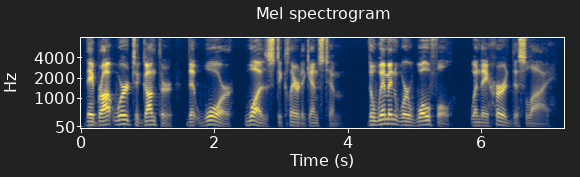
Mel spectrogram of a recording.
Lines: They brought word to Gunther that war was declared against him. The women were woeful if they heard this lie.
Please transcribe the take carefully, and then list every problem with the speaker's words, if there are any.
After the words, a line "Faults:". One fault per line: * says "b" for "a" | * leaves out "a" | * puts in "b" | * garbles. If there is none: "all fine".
They brought word to Gunther that war was declared against him. The women were woeful when they heard this lie.
Faults:
* says "when" for "if"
